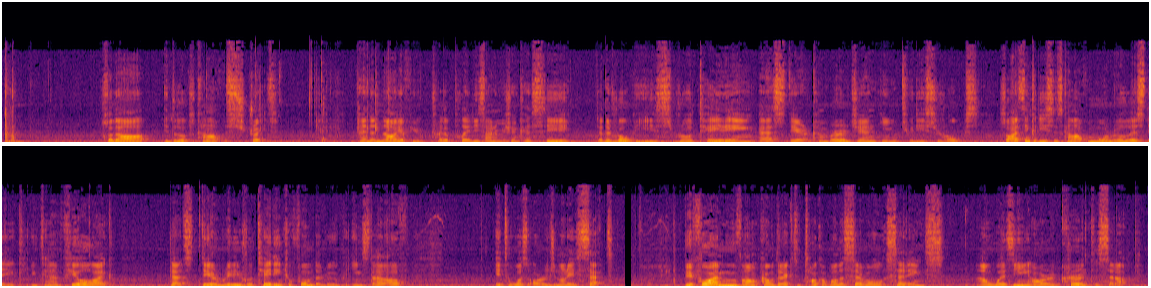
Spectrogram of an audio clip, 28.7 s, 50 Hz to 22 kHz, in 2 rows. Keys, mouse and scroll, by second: 2.4-4.5 typing, 2.6 click, 3.6 right click, 22.2 shift+q, 26.4-28.3 middle drag, 28.3 click.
